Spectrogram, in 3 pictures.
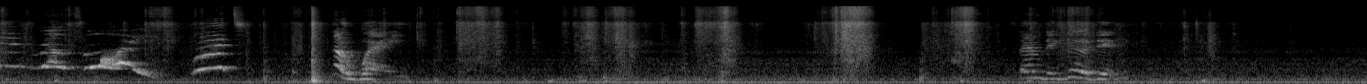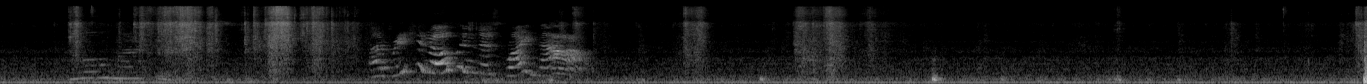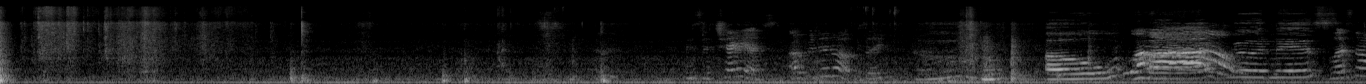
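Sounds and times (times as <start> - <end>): wrapping paper rustling and tearing: 0.0 - 12.5, 14.3 - 19.7, 20.4 - 22.8, 25.9 - 30.2
steady low hum: 0.0 - 41.0.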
